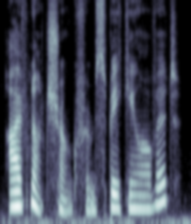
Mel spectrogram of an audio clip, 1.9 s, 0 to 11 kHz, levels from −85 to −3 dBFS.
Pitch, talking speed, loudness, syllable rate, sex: 170 Hz, 220 wpm, -20 LUFS, 5.3 syllables/s, female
